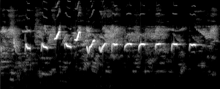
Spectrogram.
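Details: Greater green leafbird warming up before going on stage at a song contest: about a dozen clear whistled notes, each a quick upslur settling onto a steady tone, repeated roughly three times a second after some brief twittering.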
